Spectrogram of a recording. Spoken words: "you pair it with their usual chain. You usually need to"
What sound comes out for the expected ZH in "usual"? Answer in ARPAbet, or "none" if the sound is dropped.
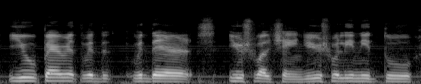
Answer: SH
